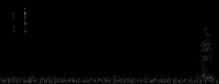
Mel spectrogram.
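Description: Near silence: room tone with a few short, faint clicks just after the start.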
